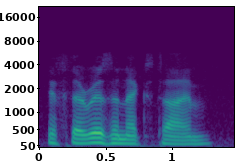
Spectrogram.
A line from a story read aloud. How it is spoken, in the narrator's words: she murmured softly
